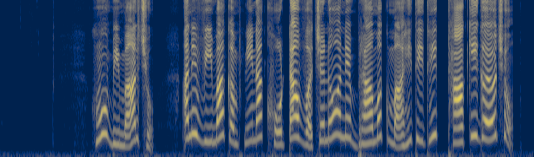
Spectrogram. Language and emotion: Gujarati, disgusted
